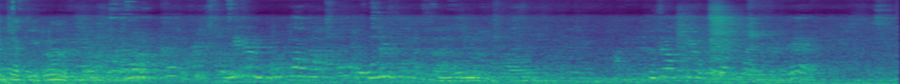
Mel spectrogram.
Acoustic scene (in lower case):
restaurant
